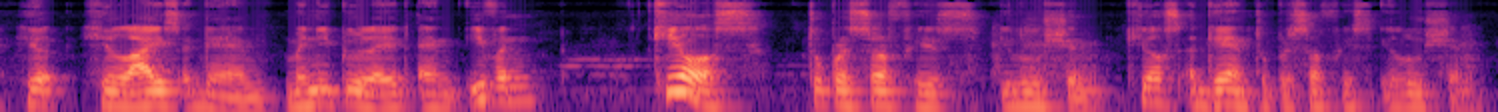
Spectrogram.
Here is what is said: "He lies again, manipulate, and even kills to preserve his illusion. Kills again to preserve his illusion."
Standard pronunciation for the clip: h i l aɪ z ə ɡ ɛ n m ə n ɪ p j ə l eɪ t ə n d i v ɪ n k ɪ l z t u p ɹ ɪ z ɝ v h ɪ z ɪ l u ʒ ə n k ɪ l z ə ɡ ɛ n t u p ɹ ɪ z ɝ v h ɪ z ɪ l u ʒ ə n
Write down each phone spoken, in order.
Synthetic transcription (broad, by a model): h i l aɪ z ə ɡ ɛ n m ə n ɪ p j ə l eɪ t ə n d i v ɪ n k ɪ l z t u p ɹ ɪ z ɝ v h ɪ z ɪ l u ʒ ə n k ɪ l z ə ɡ ɛ n t u p ɹ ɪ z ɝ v h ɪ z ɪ l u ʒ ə n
